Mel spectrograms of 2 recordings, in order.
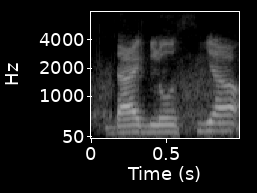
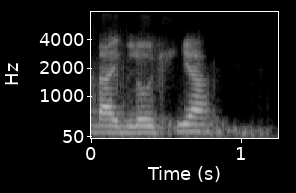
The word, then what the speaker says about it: diglossia: And further subtopics are there in the chapter: codes, diglossia or diglossia, the both pronunciations are correct, bilingualism and so on.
